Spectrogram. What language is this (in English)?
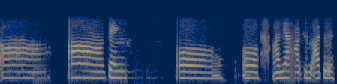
Konkani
